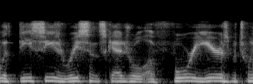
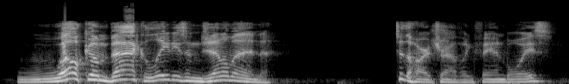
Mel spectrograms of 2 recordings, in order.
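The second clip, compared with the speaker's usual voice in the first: loud on-air presenter delivery; 5 dB louder than usual. Host welcoming listeners back to the show, in a radio announcer voice. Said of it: "a little bit of ra- radio voice".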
